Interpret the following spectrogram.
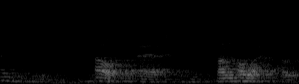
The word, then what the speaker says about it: Vanhauwaert: Okay, and also, how do you pronounce it? Oh, Vanhauwaert or Vanhauwaert.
